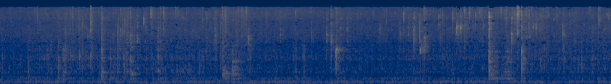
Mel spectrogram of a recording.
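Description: Potato and sabudana tikkis shallow-frying in oil in a non-stick kadhai, sizzling and crackling steadily over medium heat. A few louder scrapes come from a metal slotted spoon as a tikki is turned over.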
